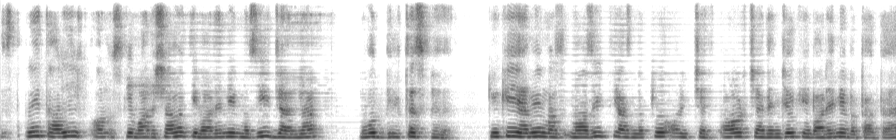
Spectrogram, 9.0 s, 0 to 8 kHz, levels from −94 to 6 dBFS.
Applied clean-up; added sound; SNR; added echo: neural mask model DeepFilterNet 3.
